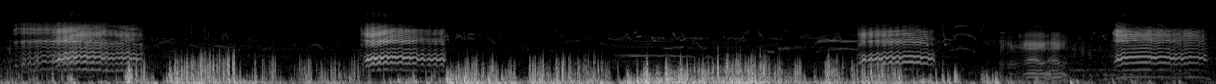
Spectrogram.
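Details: Zwartbles sheep flock on a regenerative farm in County Kilkenny, Ireland, moving to a field for cool late afternoon grazing; several loud, wavering bleats ring out over steady munching and footstep rustle, with birds chirping faintly behind.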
